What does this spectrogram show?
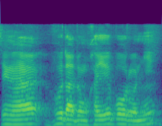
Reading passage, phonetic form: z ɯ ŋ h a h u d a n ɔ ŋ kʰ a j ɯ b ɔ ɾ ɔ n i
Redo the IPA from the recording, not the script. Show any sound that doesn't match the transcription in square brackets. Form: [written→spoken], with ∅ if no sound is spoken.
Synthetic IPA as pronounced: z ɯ ŋ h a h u d a [n→d] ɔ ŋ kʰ a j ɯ b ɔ ɾ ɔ n i

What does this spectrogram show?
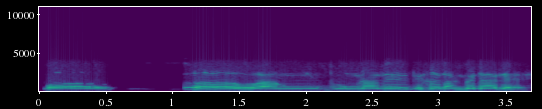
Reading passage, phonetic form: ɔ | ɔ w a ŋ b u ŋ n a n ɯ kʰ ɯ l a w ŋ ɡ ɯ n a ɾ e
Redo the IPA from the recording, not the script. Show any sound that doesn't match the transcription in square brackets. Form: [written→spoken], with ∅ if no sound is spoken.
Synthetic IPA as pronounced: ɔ | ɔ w a ŋ b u ŋ n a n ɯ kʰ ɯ l a [w→∅] ŋ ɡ ɯ n a ɾ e

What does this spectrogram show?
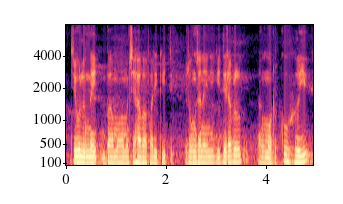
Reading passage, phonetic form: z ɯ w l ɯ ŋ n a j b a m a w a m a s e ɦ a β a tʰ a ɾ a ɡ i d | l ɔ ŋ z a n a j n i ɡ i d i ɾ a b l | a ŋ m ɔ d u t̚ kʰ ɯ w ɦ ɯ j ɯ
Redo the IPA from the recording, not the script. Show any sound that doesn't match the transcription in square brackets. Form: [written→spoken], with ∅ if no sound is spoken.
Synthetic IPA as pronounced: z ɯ w l ɯ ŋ n a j b a m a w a m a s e ɦ a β a [tʰ→pʰ] a ɾ [a→i] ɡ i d | [l→ɾ] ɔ ŋ z a n a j n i ɡ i d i ɾ a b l | a ŋ m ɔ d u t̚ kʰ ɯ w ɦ ɯ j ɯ

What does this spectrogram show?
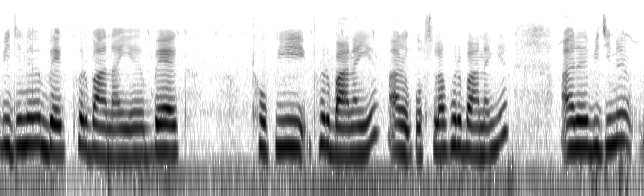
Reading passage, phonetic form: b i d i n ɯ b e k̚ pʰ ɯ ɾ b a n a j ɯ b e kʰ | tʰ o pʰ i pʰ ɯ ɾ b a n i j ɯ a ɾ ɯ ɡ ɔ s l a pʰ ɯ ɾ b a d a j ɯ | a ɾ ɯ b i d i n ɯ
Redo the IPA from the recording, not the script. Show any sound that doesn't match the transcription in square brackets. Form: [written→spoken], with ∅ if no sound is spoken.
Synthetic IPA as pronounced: b i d i n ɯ b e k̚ pʰ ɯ ɾ b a n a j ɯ b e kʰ | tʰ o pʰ i pʰ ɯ ɾ b a n [i→a] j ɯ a ɾ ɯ ɡ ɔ s l a pʰ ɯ ɾ b a [d→n] a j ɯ | a ɾ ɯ b i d i n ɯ

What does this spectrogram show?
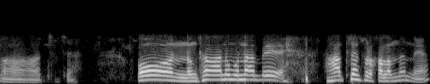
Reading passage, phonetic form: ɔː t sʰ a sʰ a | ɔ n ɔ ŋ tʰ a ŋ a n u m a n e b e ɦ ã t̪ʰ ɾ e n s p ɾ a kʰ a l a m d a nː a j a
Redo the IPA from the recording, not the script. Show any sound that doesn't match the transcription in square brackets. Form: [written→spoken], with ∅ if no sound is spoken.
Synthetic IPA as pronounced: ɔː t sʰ a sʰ a | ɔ n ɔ ŋ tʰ a ŋ a n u m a n [e→a] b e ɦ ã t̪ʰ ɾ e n s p ɾ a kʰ a l a m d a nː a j a

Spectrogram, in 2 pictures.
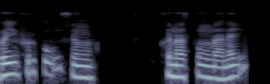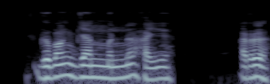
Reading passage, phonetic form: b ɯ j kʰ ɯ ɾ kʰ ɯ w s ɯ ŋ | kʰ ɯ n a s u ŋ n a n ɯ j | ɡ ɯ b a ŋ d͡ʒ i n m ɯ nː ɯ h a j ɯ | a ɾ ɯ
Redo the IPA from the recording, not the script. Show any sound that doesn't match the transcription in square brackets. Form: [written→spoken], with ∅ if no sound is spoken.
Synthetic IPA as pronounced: b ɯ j [kʰ→pʰ] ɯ ɾ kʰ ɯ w s ɯ ŋ | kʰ ɯ n a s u ŋ n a n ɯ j | ɡ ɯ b a ŋ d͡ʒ [i→a] n m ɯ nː ɯ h a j ɯ | a ɾ ɯ

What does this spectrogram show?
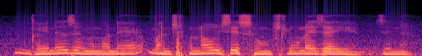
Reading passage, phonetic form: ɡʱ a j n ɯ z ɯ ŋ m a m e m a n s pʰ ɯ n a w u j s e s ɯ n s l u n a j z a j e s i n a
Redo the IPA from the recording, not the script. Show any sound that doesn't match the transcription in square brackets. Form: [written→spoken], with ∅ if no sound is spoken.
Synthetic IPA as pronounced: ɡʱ a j n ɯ z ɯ ŋ m a [m→n] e m a n s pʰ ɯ n a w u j s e s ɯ [n→ŋ] s l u n a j z a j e [s→z] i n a

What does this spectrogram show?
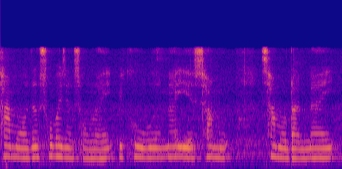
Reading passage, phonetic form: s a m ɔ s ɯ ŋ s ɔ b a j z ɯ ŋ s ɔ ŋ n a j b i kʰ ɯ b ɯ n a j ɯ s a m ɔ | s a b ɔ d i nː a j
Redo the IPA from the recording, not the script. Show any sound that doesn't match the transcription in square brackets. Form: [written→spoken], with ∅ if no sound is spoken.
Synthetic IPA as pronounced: s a m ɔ [s→z] ɯ ŋ s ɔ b a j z ɯ ŋ s ɔ ŋ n a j b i kʰ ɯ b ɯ n a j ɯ s a m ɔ | s a [b→m] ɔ d [i→a] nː a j

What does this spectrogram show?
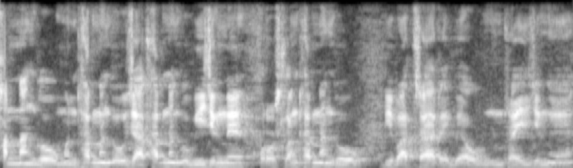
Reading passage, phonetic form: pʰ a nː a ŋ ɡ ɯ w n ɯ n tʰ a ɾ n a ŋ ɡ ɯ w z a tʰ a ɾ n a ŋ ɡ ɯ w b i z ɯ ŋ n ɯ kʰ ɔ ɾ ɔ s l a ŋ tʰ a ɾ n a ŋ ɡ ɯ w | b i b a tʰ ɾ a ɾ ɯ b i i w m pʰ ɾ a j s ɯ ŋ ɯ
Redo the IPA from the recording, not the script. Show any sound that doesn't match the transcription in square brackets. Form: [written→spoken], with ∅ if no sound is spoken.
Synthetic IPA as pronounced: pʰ a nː a ŋ ɡ ɯ w [n→m] ɯ n tʰ a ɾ n a ŋ ɡ ɯ w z a tʰ a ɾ n a ŋ ɡ ɯ w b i z ɯ ŋ n ɯ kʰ ɔ ɾ ɔ s l a ŋ tʰ a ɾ n a ŋ ɡ ɯ w | b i b a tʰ ɾ a ɾ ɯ b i [i→a] w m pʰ ɾ a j [s→z] ɯ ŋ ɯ

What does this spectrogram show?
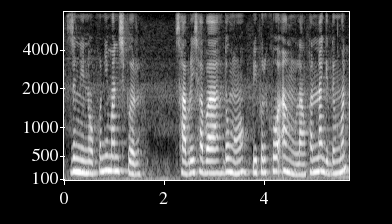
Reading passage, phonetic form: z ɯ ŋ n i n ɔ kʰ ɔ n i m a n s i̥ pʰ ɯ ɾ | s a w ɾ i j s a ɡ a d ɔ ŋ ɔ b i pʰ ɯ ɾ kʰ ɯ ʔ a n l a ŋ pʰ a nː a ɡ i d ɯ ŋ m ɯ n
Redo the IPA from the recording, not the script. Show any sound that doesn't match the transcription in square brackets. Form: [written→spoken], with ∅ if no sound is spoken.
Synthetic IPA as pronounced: z ɯ ŋ n i n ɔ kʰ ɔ n i m a n s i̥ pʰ ɯ ɾ | s a [w→b] ɾ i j s a [ɡ→b] a d ɔ ŋ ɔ b i pʰ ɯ ɾ kʰ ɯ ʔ a [n→ŋ] l a ŋ pʰ a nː a ɡ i d ɯ ŋ m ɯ n

